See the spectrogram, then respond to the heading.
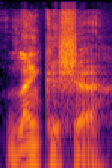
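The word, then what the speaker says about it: Lancashire: funny language you know how is it lanasha when it's spelled like Lan highshire butth that's just the way people talk so there you go Mal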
